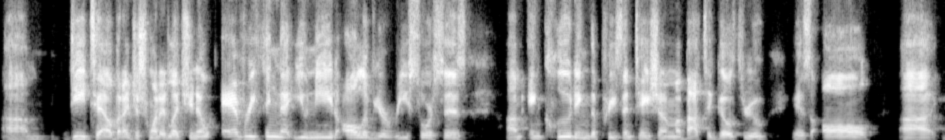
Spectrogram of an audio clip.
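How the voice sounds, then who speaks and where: A man teaching a high school theater class online, explaining slides in a conversational, repetitive way. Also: pushed and bright. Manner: conversational and explanatory, often repeats himself. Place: live online class over video call.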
